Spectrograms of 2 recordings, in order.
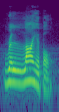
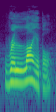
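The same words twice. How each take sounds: No difference in how they are said.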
